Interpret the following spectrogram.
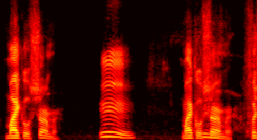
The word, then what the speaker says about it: Michael Shermer: Michael Shermer for sure.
